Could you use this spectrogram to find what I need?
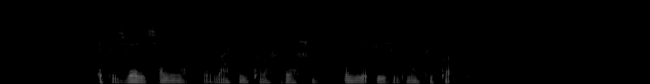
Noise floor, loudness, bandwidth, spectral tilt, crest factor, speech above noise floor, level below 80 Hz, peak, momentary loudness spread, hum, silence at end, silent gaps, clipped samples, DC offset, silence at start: under -90 dBFS; -57 LUFS; 16 kHz; -6.5 dB/octave; 24 dB; over 34 dB; -82 dBFS; -34 dBFS; 11 LU; none; 1.35 s; none; under 0.1%; under 0.1%; 0.95 s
